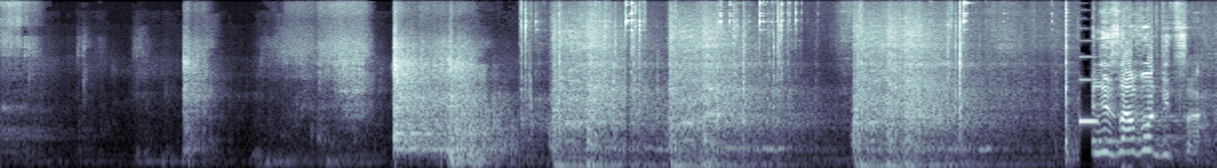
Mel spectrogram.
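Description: Car engine cranked on the starter in two long attempts without catching, which the driver blames on bad petrol. A censor beep and speech come in near the end.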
